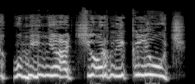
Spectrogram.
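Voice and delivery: высокий громкий медленный крик; выкрикни изо всех сил. A narrator's reading. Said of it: "выкрикнула изо всех сил". (крик изо всех сил)

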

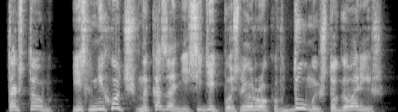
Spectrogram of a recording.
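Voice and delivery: high-pitched stern threat; heated warning. A narrator's reading. Ron threatening Seamus with detention, heated warning.

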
